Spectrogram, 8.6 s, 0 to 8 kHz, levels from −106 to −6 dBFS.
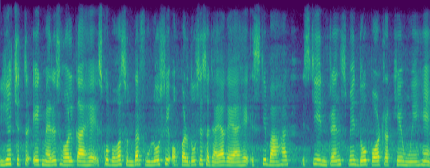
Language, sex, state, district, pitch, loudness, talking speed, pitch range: Hindi, female, Bihar, Katihar, 185 Hz, -18 LUFS, 195 wpm, 175-200 Hz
